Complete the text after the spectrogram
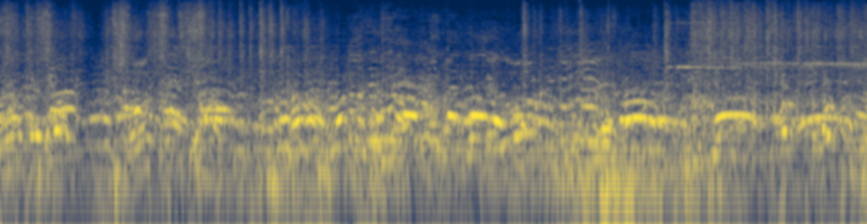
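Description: A crowd of spectators shouts and cheers outdoors at a distance.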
